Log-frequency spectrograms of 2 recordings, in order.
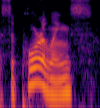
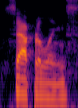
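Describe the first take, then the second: First: The r comes after the o: sa-por-lings. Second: The r comes before the o: sa-pro-lings. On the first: It is the speaker's own easy Southern way of saying it. The speaker calls it wrong. "I call it Saporlings" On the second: It is how the commenters say it. The speaker calls it right. "Let me say this right"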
